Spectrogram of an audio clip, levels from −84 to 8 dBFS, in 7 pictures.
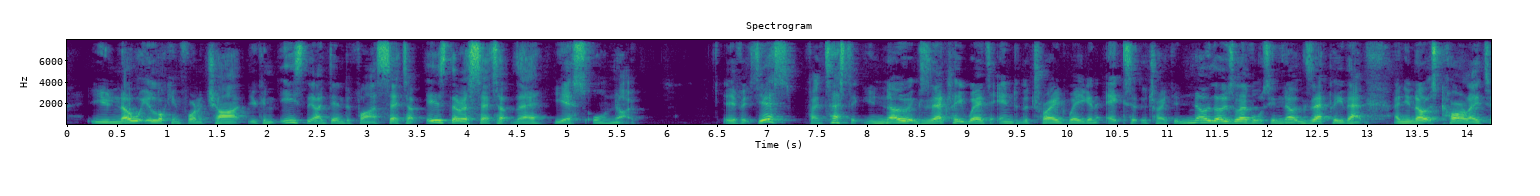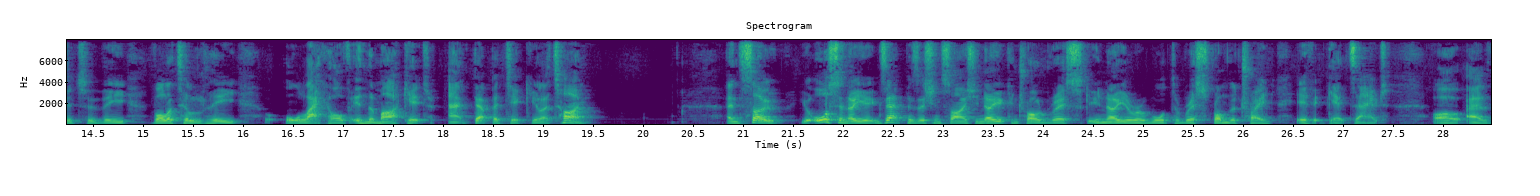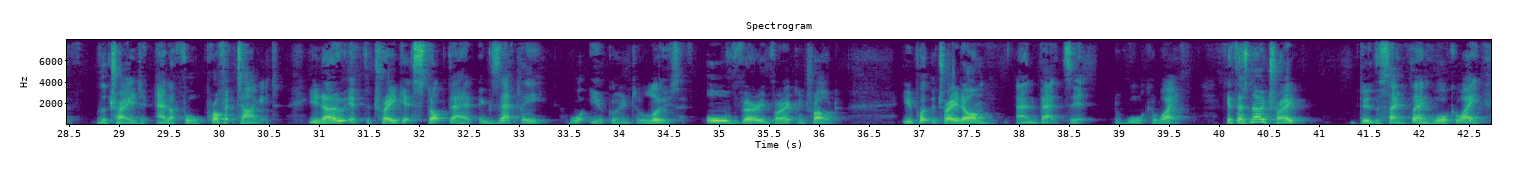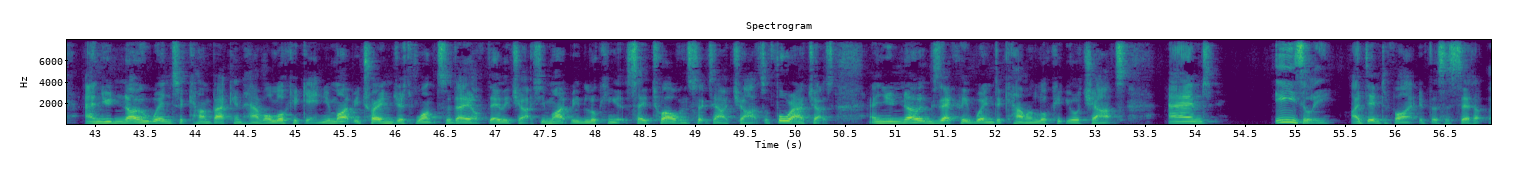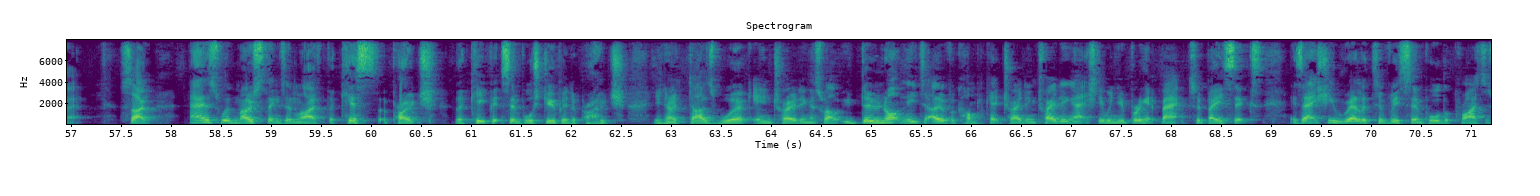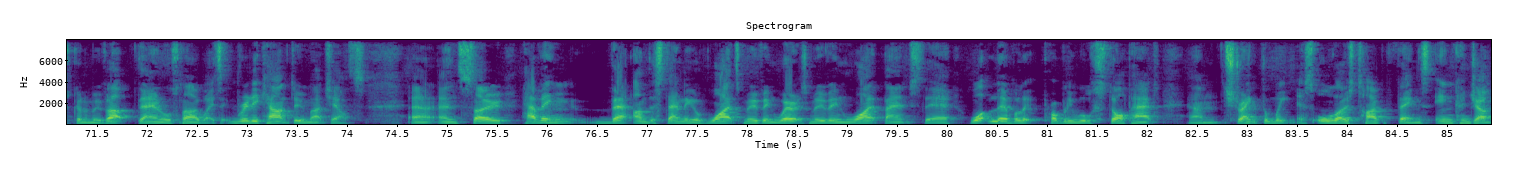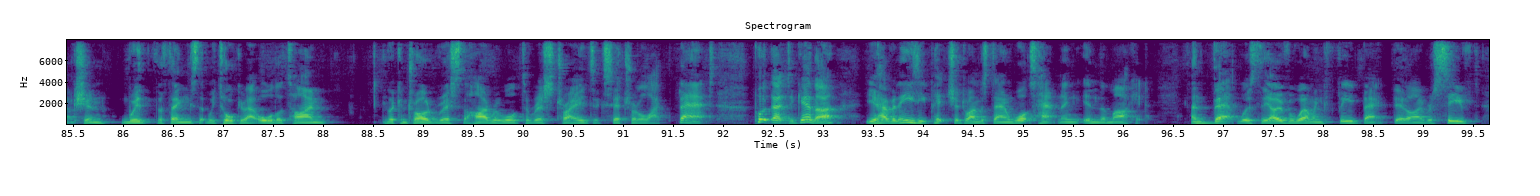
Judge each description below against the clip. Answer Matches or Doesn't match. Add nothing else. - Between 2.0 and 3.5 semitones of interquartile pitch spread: Doesn't match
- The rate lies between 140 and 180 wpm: Doesn't match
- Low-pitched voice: Matches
